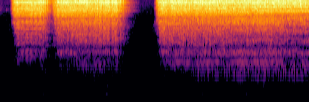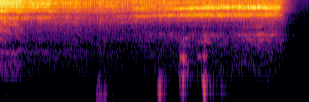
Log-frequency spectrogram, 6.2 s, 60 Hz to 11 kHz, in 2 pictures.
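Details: Roughly 25-year-old Privileg vibration massage machine's DC motor, powered from a bench supply, buzzing with harsh high ratcheting clatter; shaft rattling in a worn iron bushing, noise remaining after repair attempt.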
